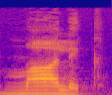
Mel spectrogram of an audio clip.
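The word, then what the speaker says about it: مالك: And in order to prolong the mim sound, you have a vertical fatha on that one, and it is a malik. So malik in nas, the first example, and then malik, which is a bit longer voice, and it means master, maliki yawmiddin.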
